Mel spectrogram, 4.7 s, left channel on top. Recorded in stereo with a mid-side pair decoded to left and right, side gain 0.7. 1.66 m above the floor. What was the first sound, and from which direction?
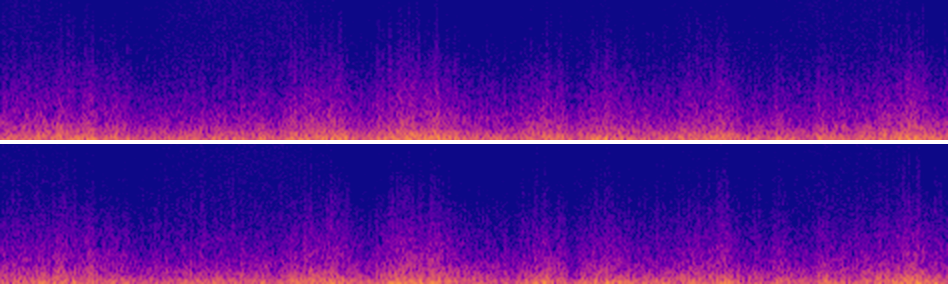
Only background noise.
